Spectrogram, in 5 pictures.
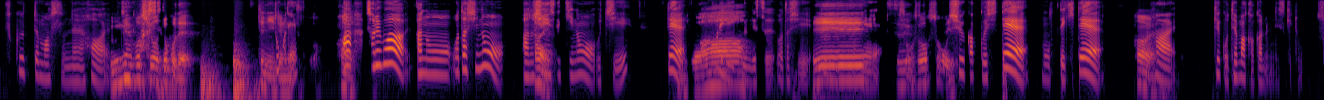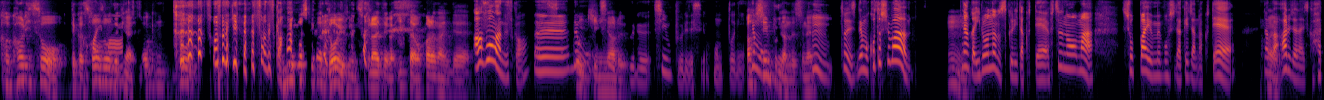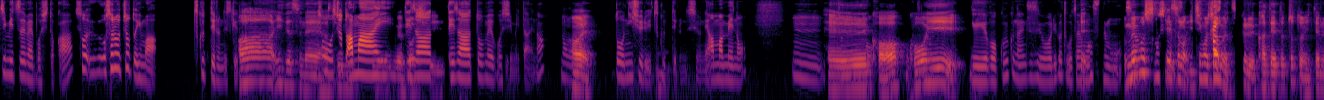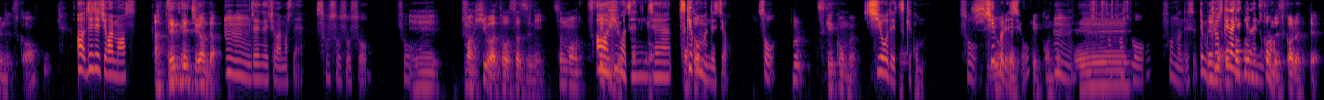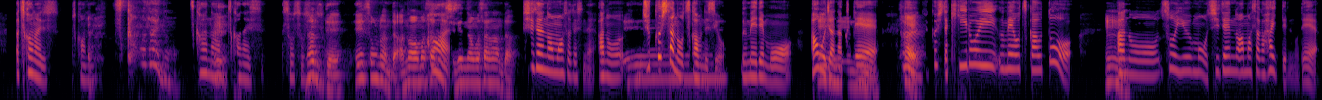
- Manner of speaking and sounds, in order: static; tapping; distorted speech; laughing while speaking: "想像できない、そうですか"; unintelligible speech; laugh; other background noise; unintelligible speech
- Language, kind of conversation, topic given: Japanese, unstructured, 休日はどのように過ごしますか？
